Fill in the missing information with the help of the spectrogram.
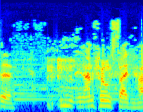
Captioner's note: clear throat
